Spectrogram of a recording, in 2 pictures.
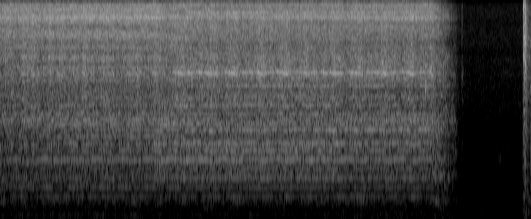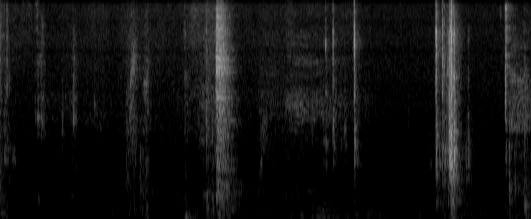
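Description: Small LEGO electric motor and plastic gears running with a steady whine for about four and a half seconds, turning the model truck's fake engine pistons, then stopping suddenly. A few faint clicks and knocks follow.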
